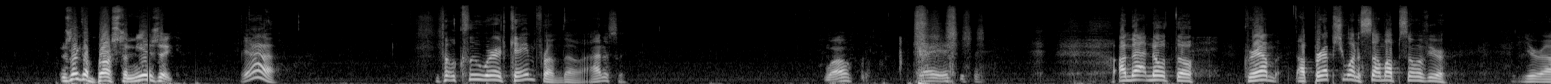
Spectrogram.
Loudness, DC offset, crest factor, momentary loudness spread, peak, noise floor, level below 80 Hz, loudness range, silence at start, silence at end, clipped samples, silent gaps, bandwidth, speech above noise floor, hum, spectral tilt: -18 LUFS; under 0.1%; 14 dB; 16 LU; -6 dBFS; -56 dBFS; -40 dBFS; 9 LU; 0.6 s; 0 s; under 0.1%; none; 17 kHz; 39 dB; none; -5.5 dB/octave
